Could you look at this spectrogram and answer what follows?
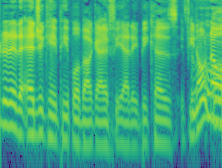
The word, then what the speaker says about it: Guy Fieri: His name is Guy Fieri.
